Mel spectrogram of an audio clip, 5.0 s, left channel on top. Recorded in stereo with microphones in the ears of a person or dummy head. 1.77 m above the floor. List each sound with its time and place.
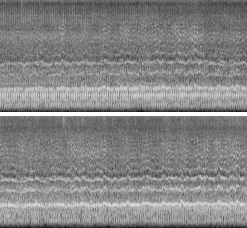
Only background noise.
